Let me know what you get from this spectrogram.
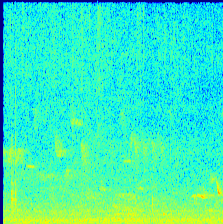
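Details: Honey bees fanning at the hive entrance in the evening: a steady, low droning hum with layered harmonic bands throughout, and scattered faint high bird chirps above it.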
